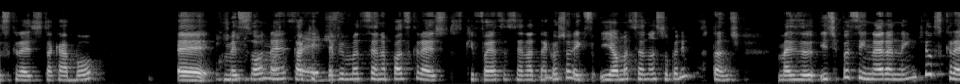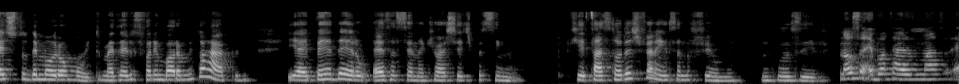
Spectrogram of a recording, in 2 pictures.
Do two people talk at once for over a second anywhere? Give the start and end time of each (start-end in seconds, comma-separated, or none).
2.1-3.5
